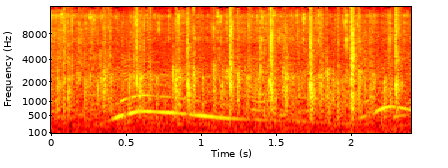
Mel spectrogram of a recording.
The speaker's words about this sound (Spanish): Así que un aplauso por ustedes y felicitaciones.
